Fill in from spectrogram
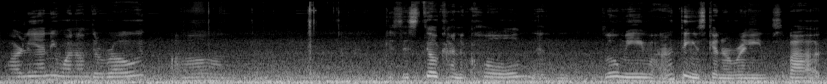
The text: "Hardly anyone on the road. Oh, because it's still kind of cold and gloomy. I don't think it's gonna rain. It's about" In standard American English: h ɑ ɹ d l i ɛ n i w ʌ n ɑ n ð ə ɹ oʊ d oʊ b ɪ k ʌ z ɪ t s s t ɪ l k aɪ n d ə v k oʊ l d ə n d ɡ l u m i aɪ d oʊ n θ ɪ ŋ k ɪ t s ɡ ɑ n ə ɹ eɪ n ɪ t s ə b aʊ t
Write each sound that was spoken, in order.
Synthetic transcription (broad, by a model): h ɑ ɹ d l i ɛ n i w ʌ n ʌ n ð ə ɹ oʊ d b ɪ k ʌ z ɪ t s s t ɪ l k aɪ n d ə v k oʊ l d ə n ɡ l u m i aɪ d oʊ n θ ɪ ŋ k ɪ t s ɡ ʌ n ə ɹ eɪ n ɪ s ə b aʊ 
